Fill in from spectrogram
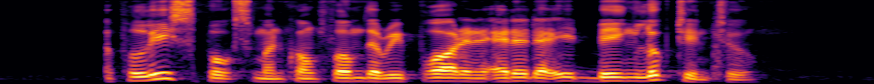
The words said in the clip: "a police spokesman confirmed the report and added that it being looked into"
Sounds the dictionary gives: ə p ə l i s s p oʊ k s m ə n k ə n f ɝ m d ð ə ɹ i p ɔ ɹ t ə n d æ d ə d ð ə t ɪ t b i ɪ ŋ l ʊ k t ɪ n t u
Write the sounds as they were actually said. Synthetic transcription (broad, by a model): ə p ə l i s s p oʊ k s m ə n k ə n f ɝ m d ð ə ɹ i p ɔ t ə n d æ d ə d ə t ɪ t b i ɪ ŋ l ʊ k t ɪ n t u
